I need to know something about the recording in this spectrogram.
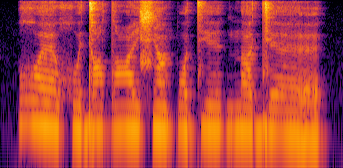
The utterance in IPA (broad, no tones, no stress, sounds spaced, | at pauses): ʁʷ ɛː χʷ e dʲ o dˤ eː ɕ ã p ɔ tʲ eː ɡ n a dʲ ɛː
